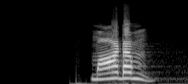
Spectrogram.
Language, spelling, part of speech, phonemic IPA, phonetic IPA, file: Tamil, மாடம், noun, /mɑːɖɐm/, [mäːɖɐm], Ta-மாடம்.ogg
- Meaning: 1. storied house 2. house, mansion, hall 3. hut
